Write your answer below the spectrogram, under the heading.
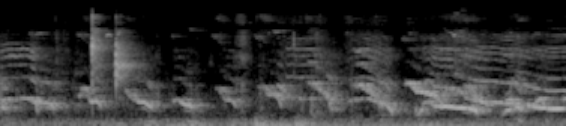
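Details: Nearly six-week-old Dalmatian puppies at a clicker training session with their mother Arya nearby; a steady run of short, high, downward-sliding whines, one after another, several pups overlapping, with a few sharp clicks near the start.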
